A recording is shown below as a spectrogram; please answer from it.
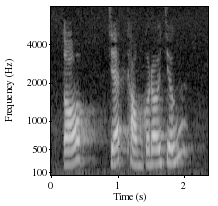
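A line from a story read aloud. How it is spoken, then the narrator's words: Quiet inward chuckle. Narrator (Vietnamese): Chữ Thiệu Lăng thầm cười khẽ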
